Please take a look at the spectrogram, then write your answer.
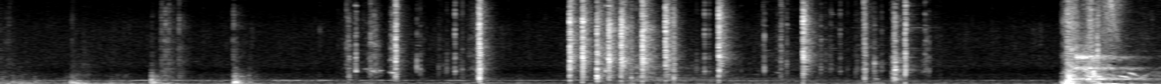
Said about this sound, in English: Oh, what the hell was that? Calm down! That was the umbilical. We launched it across so they can attach it on their end. Otherwise, the skiff wouldn't have anything to pull on.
